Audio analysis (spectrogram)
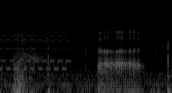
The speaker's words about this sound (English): Is that my phone? Yeah, it is your phone. Who's calling me? Who's calling me? That's not ESP. That's caller ID.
